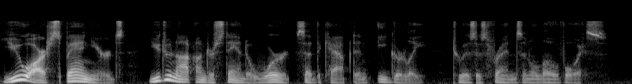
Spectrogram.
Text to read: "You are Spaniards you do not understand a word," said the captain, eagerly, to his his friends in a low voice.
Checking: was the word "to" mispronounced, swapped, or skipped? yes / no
no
